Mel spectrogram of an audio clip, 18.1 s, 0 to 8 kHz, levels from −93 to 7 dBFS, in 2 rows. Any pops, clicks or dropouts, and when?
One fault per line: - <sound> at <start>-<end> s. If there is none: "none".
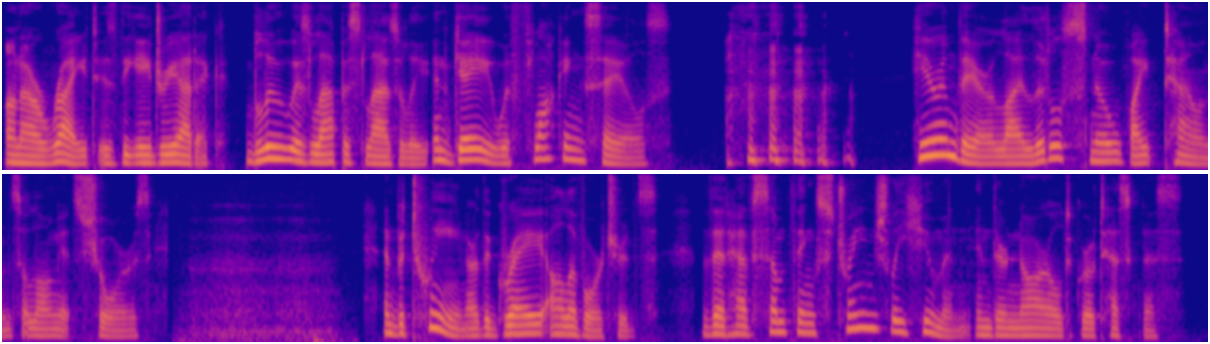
- laugh at 5.4-6.4 s
- breath at 10.3-11.8 s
